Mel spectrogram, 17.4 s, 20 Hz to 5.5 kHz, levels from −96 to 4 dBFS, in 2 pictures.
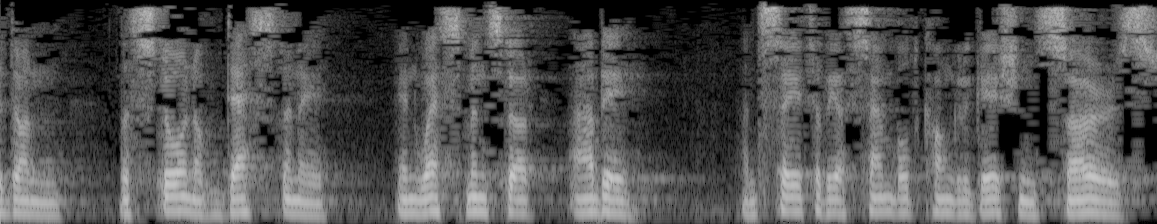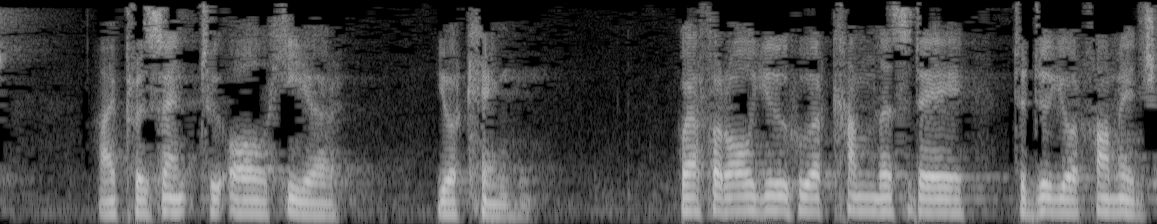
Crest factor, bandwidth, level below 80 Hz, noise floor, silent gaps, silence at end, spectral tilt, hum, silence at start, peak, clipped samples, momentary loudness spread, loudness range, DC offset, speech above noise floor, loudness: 20 dB; 5.4 kHz; -56 dBFS; -58 dBFS; none; 0 s; -6 dB/octave; none; 0 s; -8 dBFS; under 0.1%; 10 LU; 3 LU; under 0.1%; 33 dB; -26 LUFS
